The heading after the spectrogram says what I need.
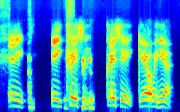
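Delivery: put-on, high-pitched voice calling out. Describing a short man, the speaker imitates him calling a woman: high-pitched voice. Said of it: "he had a high pitched voice".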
